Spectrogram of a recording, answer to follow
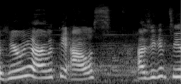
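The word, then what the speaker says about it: Aass: a-a-s-s a-a-s-s sure but it's pronounced house and so here we are with the house as you can see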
